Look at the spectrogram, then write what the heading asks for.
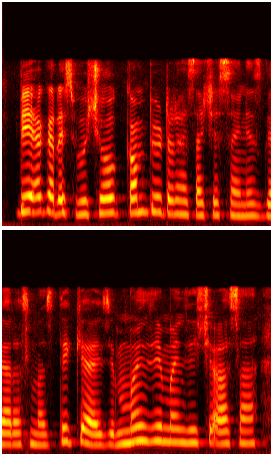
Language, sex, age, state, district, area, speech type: Kashmiri, female, 45-60, Jammu and Kashmir, Baramulla, rural, spontaneous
